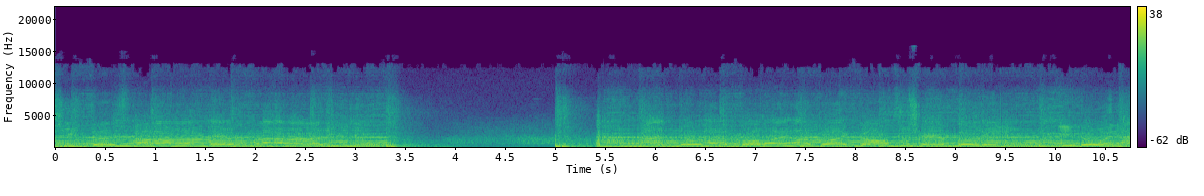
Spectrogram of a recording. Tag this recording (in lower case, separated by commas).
singing, rock and roll, music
